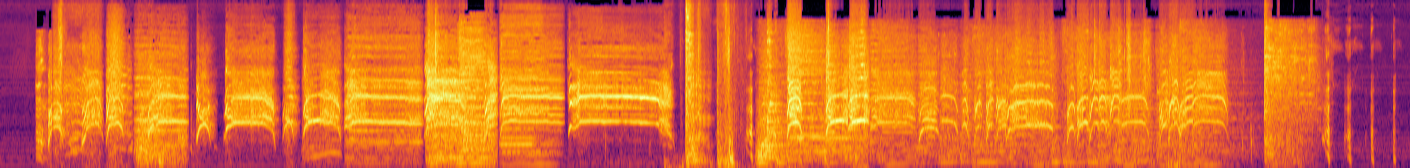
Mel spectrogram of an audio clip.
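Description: A voice screams loudly and repeatedly, long wavering shrieks rising and falling over about twenty seconds, with sharp crashing, shattering bursts breaking in along the way.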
